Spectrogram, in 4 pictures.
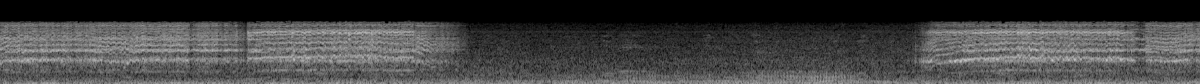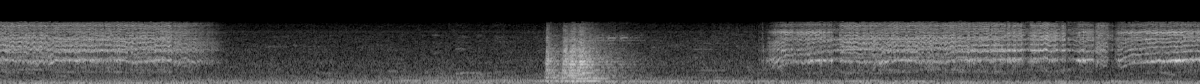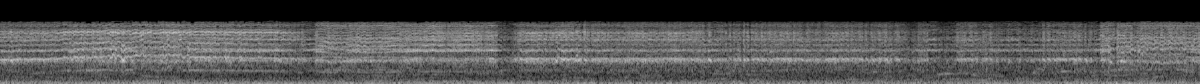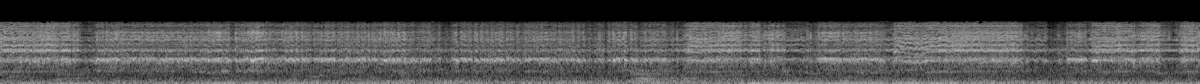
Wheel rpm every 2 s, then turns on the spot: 160, 150, 10, 0, 70, 160, 120, 0, 0, 30, 150, 150, 160, 160, 160, 160, 160, 160, 160, 160, 160, 160, 160, 160.
none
